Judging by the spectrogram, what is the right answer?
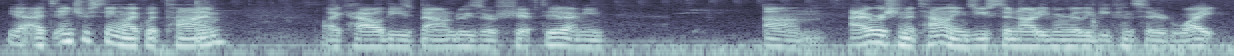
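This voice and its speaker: This easygoing young host and portrait artist has a low-pitched, slightly bright voice and chats fairly quickly while he draws, filling his talk with "like." Faint noise runs through the home recording.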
